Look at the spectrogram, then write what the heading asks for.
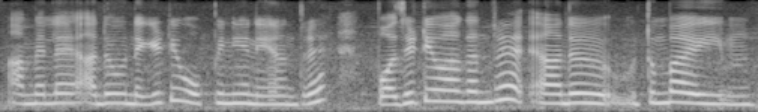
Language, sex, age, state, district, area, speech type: Kannada, female, 18-30, Karnataka, Davanagere, rural, spontaneous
